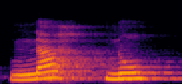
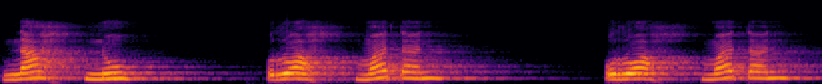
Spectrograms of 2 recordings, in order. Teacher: ہا کی ادائیگی دیکھیے، نحن، ہا بھی وسط حلق سے ادا ہوگا، اور اس کو ادا کرتے وقت یہ جو ٹھنڈی آ ہوتی ہے نا، یہ آواز نکلے گی آپ کی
